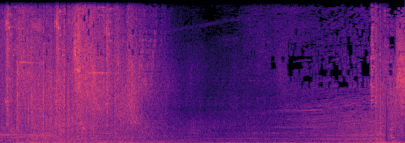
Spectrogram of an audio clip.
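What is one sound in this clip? Spell blasts and weapon clashes from a video game crackle in a busy jumble.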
